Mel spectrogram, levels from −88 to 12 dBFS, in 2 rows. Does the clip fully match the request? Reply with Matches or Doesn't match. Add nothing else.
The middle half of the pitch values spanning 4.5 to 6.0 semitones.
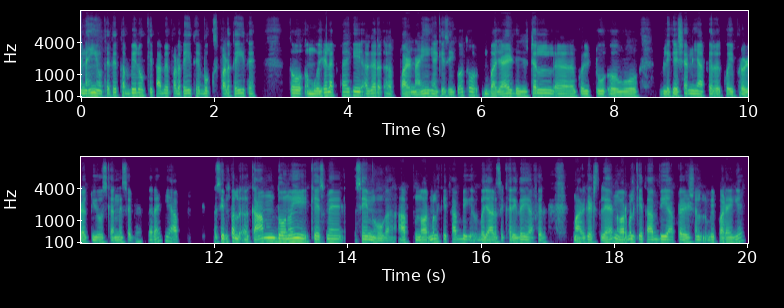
Doesn't match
